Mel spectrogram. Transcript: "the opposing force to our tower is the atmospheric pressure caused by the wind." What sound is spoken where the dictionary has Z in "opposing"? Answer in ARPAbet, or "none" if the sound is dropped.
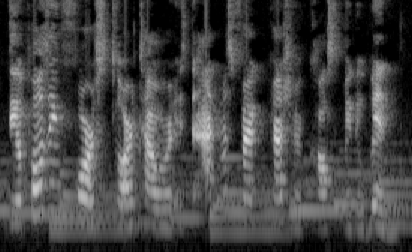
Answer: Z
